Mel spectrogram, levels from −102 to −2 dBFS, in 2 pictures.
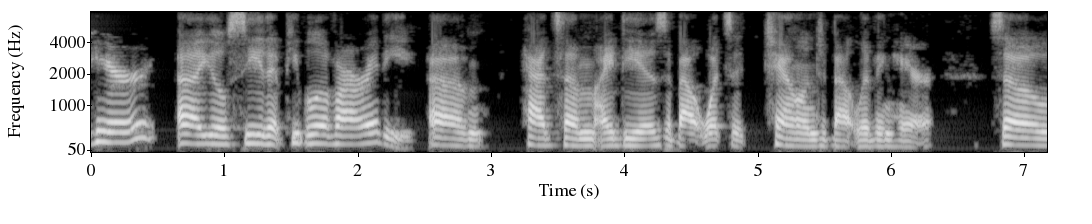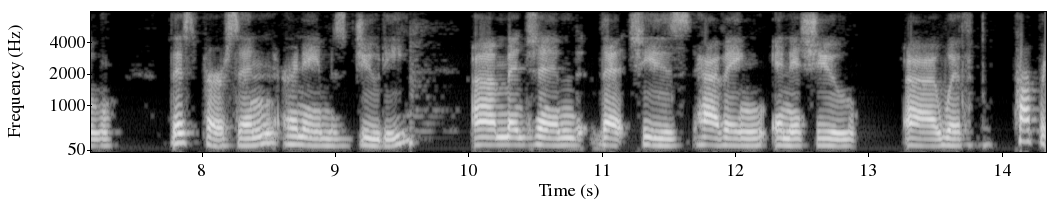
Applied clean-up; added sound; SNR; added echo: classical method spectral subtraction.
